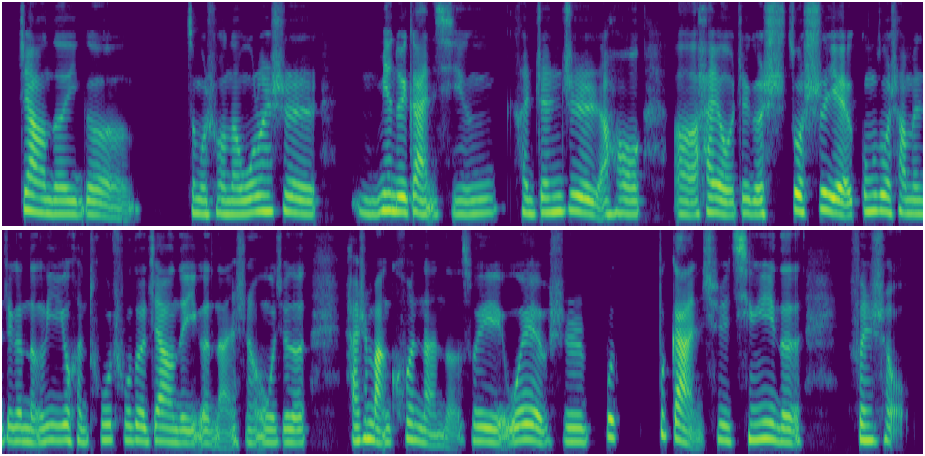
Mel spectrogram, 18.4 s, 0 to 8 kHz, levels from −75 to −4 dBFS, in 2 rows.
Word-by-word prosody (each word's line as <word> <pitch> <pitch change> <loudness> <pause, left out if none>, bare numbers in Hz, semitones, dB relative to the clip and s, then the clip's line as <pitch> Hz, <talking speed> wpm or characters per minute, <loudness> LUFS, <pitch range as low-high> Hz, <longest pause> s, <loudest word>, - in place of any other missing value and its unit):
这 235 - 0
样 200 -4 +4
的 175 0 +1
一 175 - 0
个， 160 - -3 0.6
怎 195 - -3
么 180 - 0
说 180 0 -3
呢， 175 0 +1
无 180 +2 +2
论 215 0 +3
是 195 -6 0 0.3
面 210 - +1
对 205 -1 +6
感 185 -2 +3
情 180 +3 -3 0.2
很 190 -3 -3
真 200 +2 +1
挚， 210 -3 +3
然 175 - -1
后， 180 -1 -1 0.3
呃， 170 -2 0
还 200 +3 +1
有 170 -4 +3
这 190 0 -2
个 175 +1 +2
事 180 - -1
做 220 -2 +4
事 230 +3 +2
业 175 -5 +5
工 210 +5 -2
作 215 -1 +3
上 190 0 -2
面 180 -1 -1
这 190 - -3
个 185 - +1
能 175 -1 -1
力 200 0 -1
又 200 0 +2
很 190 -2 -4
突 205 +2 -3
出 200 0 -6
的 195 -1 +1
这 185 +2 -2
样 180 -2 +3
的 170 - -1
一 160 - 0
个 - - -1
男 - - -5
生。 165 -2 -5
我 170 - 0
觉 175 0 -3
得 170 0 0 0.4
还 190 -1 0
是 220 - +3
蛮 215 -4 +4
困 205 +1 -2
难 135 -4 -3
的。 115 - -10
所 195 -1 -4
以 180 -2 +1
我 195 - +1
也 195 -5 +3
是 180 -1 -2
不 240 -1 +2 0.4
不 280 - -2
敢 210 -8 +4
去 205 -2 -3
轻 205 +3 +1
易 220 -1 +3
地 175 -1 0 0.5
分 200 -1 +1
手。 485 - -5
185 Hz, 240 characters per minute, -20 LUFS, 175-205 Hz, 0.6 s, 对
